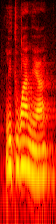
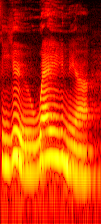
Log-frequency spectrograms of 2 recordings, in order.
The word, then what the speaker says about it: Lithuania: Usually people say Lithuania or Lithuania. So you should say Lithu with the os, Lithuania, Lithuania. Americans might say Lithuania, Lithuania.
